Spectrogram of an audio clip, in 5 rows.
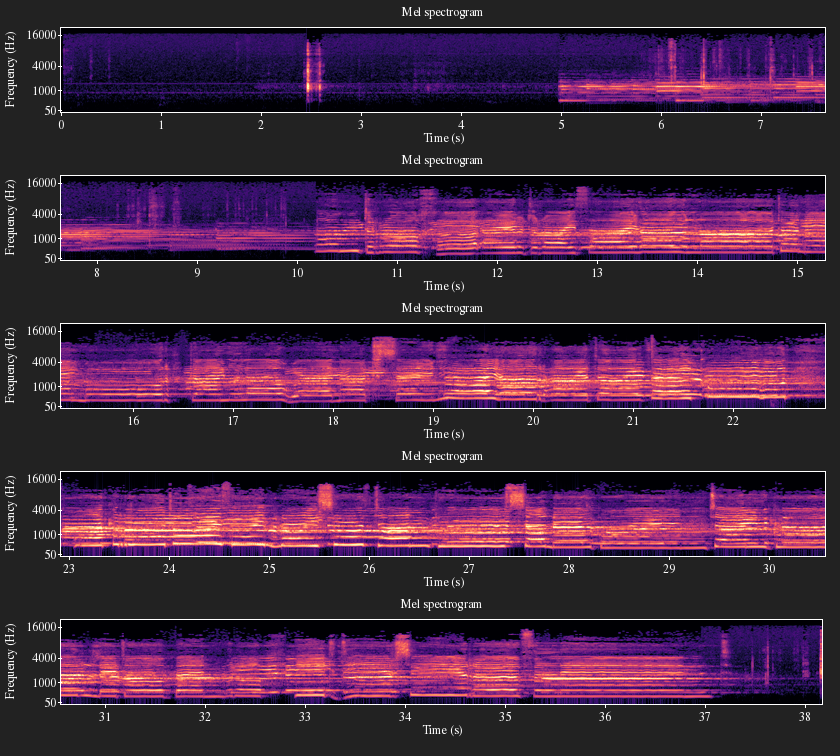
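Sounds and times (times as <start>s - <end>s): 
alto duet singing a verse: 10.2s - 37.3s.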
